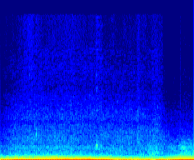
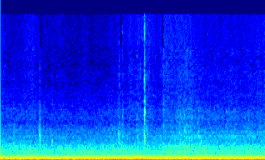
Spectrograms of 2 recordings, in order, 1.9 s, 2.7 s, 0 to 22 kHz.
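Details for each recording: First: 416 GTi: heavy, booming low drone while crawling along at light throttle, far too loud; exhaust leak. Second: 416 GTi after the exhaust was welded and patched again: deep, even rumble with no blowing, ticking or puffing; the exhaust sounds sealed, much better, though unlikely to last long after four or five welds.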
